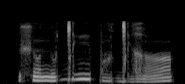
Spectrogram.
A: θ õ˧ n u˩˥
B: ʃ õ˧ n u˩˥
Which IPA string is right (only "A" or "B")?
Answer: B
